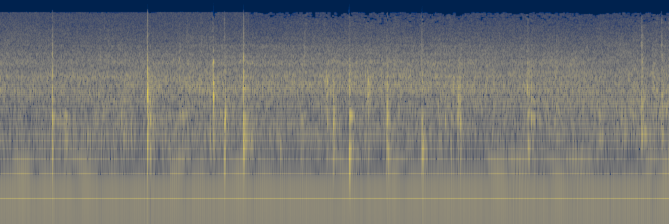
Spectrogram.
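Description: Onions go into sizzling veggies in a pan, a steady frying hiss punctuated by sharp utensil taps and stirring knocks spread irregularly through, heard close with no talk.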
